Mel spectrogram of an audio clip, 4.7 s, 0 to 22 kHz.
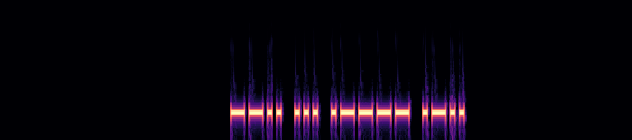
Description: Morse code, heard as a keyed tone, about 34 wpm, 700 Hz. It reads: ZS1L
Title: DXCC-100 Call Signs - 4 Characters - 35wpm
